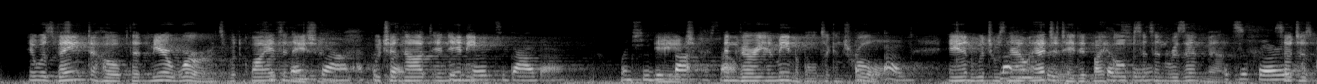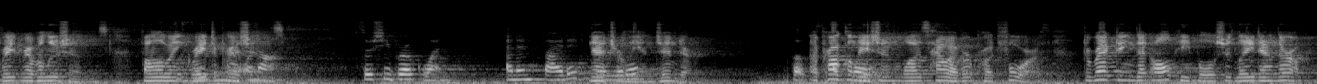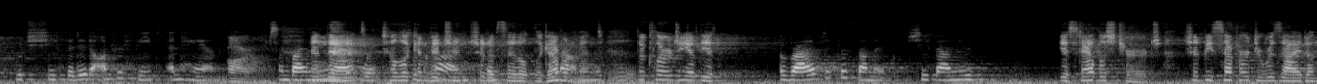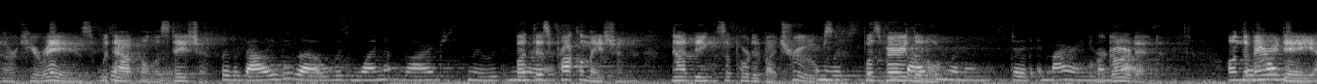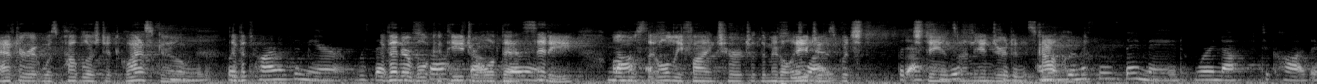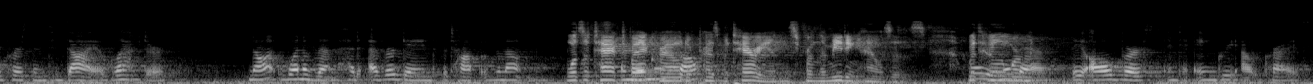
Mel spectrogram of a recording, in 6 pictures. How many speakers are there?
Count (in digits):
2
